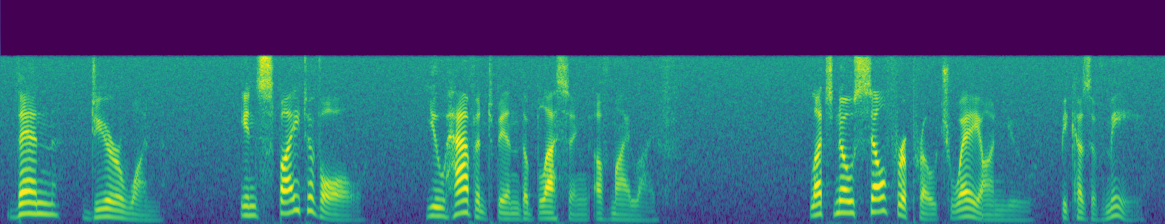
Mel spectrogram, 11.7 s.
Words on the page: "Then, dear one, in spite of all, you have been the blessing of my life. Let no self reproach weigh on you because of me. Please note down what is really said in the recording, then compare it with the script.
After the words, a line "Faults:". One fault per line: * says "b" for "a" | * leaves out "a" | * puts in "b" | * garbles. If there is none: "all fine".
"Then, dear one, in spite of all, you haven't been the blessing of my life. Let no self reproach weigh on you because of me.
Faults:
* says "haven't" for "have"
